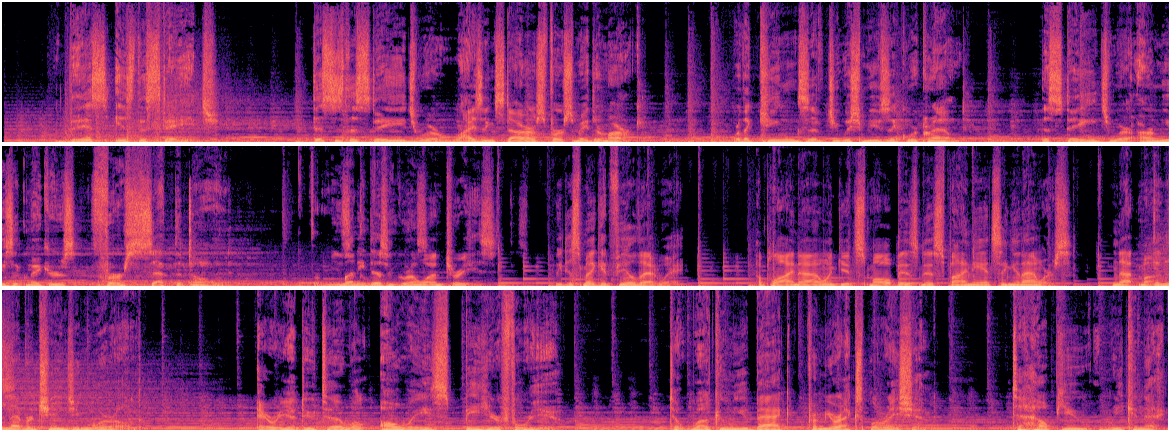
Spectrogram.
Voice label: Voice Over Sample

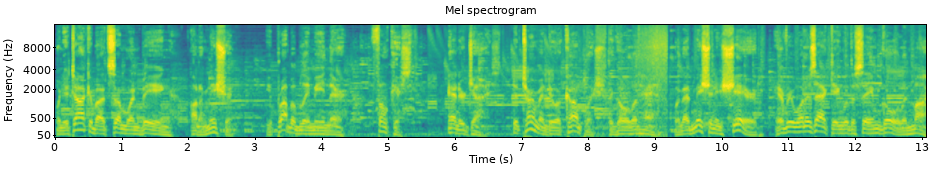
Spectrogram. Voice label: Corporate

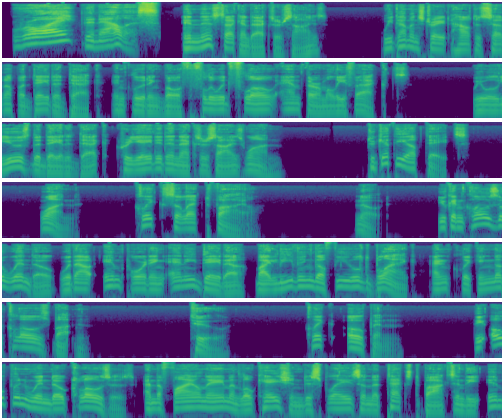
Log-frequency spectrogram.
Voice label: eLearning

